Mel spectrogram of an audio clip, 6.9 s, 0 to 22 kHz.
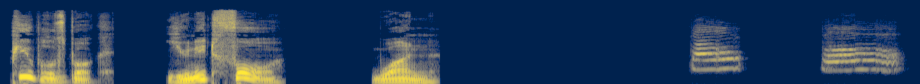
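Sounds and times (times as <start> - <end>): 
speech: 0.1 - 2.2, 2.8 - 3.3
cat meowing: 5.2 - 6.9.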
